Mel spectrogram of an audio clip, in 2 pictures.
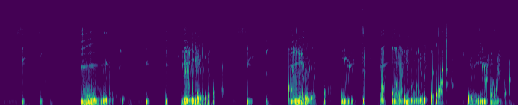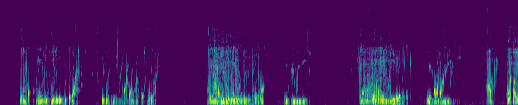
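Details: Stomach growl: loud, low gurgling rumbles in repeated bursts with short pauses, from gas and fluid moving through the gut.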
